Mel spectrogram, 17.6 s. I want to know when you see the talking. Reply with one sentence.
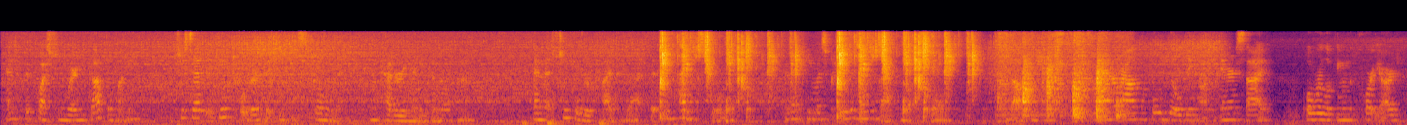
You can hear the talking from 0.1 to 11.9 s and from 12.6 to 17.5 s.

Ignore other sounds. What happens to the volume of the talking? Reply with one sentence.
The loudness of the talking stays about the same.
